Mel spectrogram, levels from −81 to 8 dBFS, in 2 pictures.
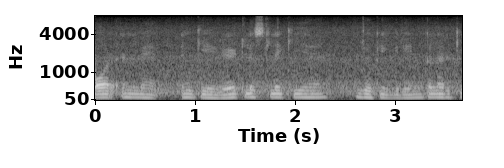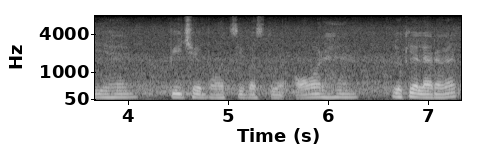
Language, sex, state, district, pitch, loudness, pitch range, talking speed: Hindi, male, Chhattisgarh, Bilaspur, 115 Hz, -19 LUFS, 110-120 Hz, 170 wpm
